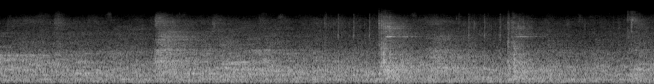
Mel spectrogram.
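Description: A gymnast's feet landing on a balance beam three times, the second landing the loudest, over a steady murmur of voices echoing in a large hall.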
